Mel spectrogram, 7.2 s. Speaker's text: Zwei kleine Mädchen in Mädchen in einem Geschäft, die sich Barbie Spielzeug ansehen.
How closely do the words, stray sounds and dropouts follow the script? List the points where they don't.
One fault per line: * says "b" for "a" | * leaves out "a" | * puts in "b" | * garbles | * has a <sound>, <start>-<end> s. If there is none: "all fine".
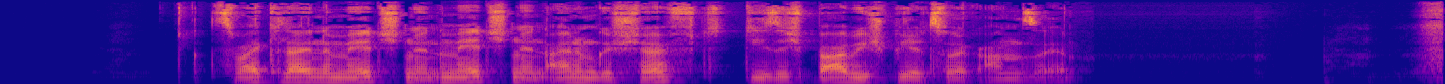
all fine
